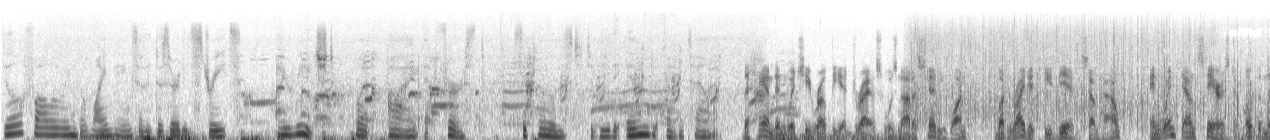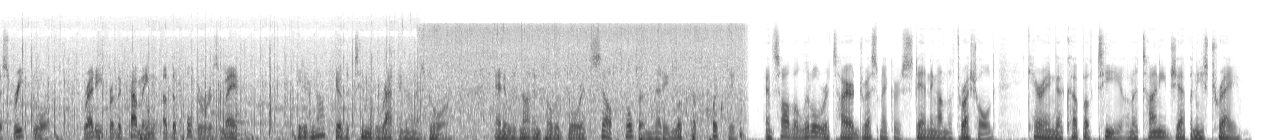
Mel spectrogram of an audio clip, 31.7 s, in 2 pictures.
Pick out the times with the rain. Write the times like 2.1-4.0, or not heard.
0.0-25.2.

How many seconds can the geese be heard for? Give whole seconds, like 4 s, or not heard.
7 s.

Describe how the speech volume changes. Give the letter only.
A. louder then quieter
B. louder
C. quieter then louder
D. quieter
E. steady
E.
